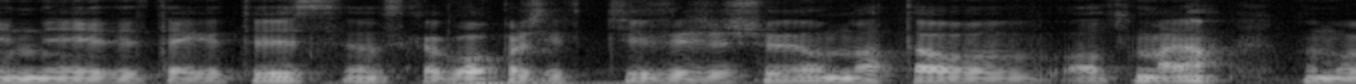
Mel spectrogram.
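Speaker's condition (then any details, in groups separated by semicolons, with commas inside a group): ALS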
